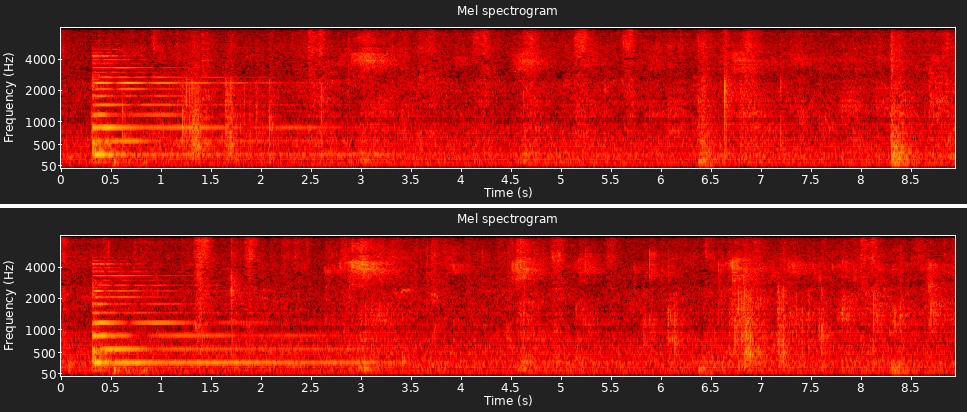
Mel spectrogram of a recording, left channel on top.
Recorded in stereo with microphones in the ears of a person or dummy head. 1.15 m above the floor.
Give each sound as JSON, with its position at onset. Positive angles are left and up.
{"t": 0.3, "sound": "a piano", "side_deg": -5, "distance_m": 2.5}
{"t": 2.5, "sound": "chewing", "side_deg": -80, "distance_m": 5.0}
